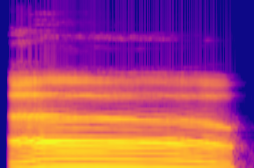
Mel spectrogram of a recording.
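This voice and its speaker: A man hosts a relaxed livestream at a medium pitch, talking casually to his chat. His delivery is informal and halting, full of slang and the odd swear word. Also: clear, resonant tone. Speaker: livestream host and writer. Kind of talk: casual livestream chat, reacting to viewer messages.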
